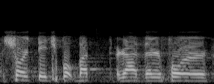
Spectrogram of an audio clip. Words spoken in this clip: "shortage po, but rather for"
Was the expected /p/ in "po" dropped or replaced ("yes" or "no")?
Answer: no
